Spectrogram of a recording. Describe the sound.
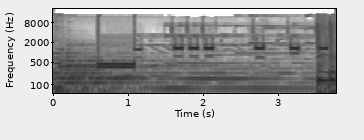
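Telephone keypad dialing tones: a longer steady tone, then five short electronic beeps at uneven intervals, fairly loud over a faint background, ending with a burst of other sound.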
